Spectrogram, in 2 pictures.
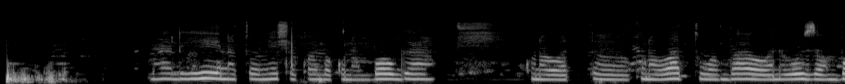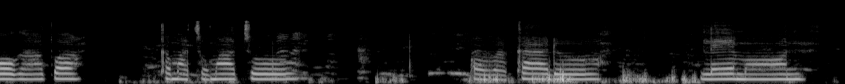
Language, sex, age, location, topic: Swahili, female, 25-35, Wajir, finance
